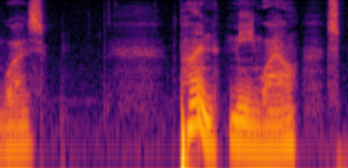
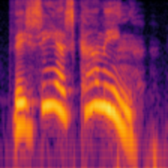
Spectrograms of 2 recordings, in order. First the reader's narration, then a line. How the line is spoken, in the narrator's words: she called out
